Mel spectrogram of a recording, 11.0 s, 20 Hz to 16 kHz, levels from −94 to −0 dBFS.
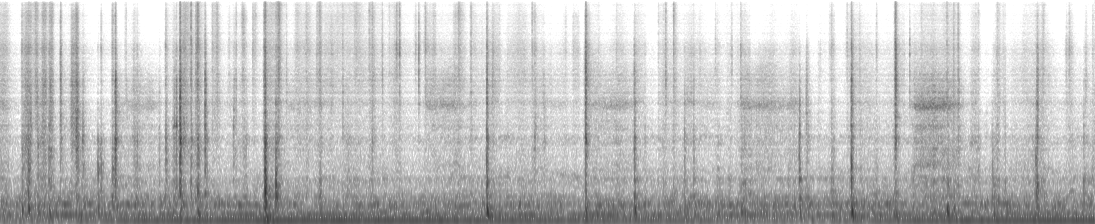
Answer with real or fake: fake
